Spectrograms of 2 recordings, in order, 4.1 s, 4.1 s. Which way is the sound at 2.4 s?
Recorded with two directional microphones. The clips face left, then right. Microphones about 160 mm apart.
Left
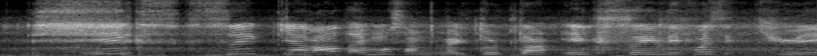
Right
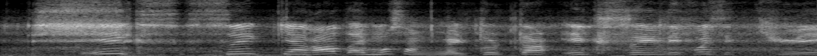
20° left (ahead or behind).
